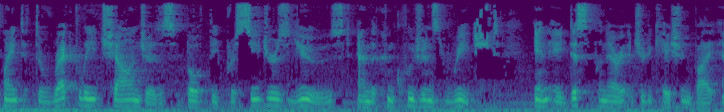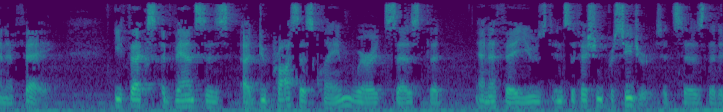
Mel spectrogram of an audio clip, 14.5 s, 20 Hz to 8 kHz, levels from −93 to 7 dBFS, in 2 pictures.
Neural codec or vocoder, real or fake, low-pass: none; real; 7.2 kHz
